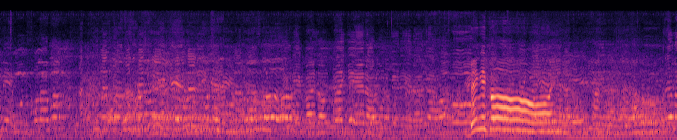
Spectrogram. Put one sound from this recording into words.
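An elderly man chants a prayer aloud outdoors.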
